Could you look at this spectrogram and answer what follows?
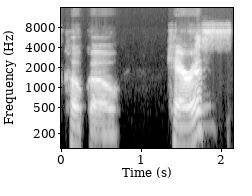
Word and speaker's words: Koko Karras: And obviously, I can tell this is Karlette, otherwise known as Koko Karras.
